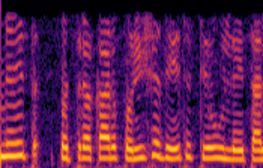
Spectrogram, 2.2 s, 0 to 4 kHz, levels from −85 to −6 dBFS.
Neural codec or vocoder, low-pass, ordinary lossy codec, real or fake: vocoder, 44.1 kHz, 128 mel bands, Pupu-Vocoder; 3.6 kHz; none; fake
